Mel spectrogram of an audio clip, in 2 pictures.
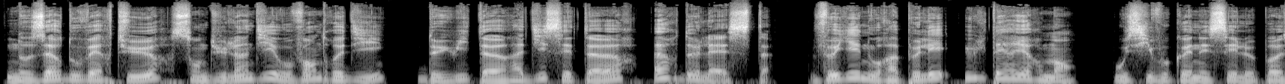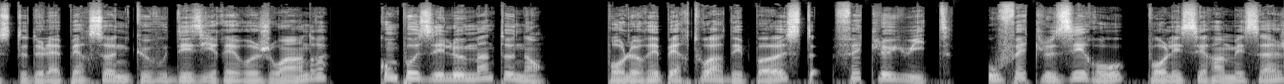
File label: Phone prompt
